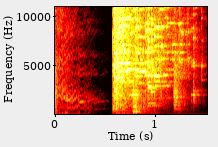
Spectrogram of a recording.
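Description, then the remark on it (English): A thrown car battery smashes through an apartment window with a sudden, loud burst of shattering glass, followed by a second of scattering, tinkling shards. A faint fading noise comes just before the impact; no voices. “This was a car battery.”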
